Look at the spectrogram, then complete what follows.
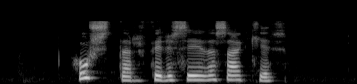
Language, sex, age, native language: Icelandic, female, 40-49, Icelandic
